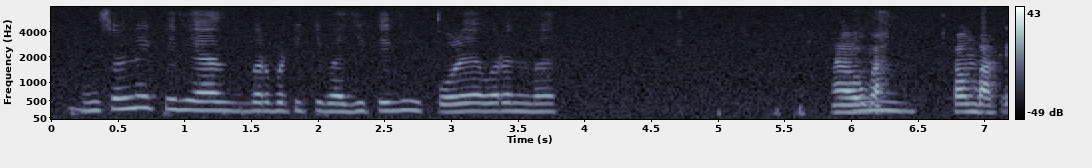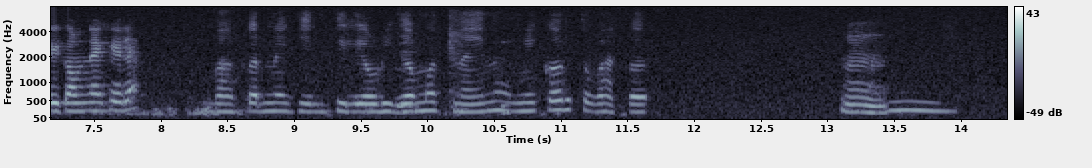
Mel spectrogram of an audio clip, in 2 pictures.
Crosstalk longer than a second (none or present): none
